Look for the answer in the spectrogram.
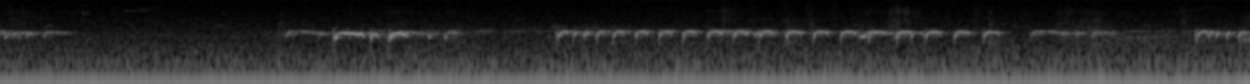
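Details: Local zebra dove singing keenly, a melodious bird that sets others singing: long runs of soft, evenly spaced, dipping coo notes at a steady pitch, with some hiss in the background.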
